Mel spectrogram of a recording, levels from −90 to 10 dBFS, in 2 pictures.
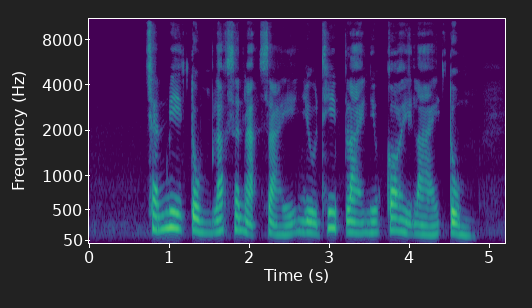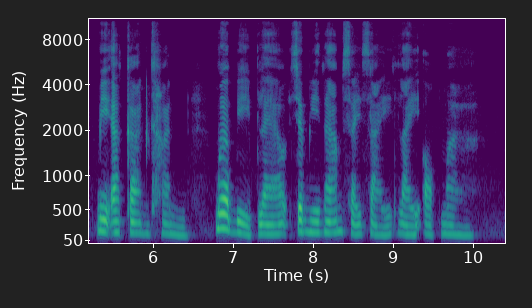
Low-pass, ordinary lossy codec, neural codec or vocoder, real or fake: none; none; vocoder, 22.05 kHz, 80 mel bands, Vocos; fake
